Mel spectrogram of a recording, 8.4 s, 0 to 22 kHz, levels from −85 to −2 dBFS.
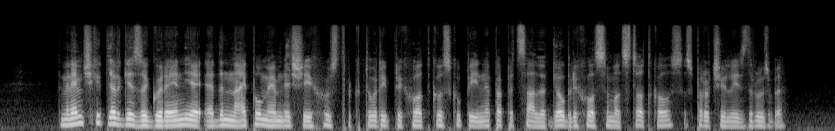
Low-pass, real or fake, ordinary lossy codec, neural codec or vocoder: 10.8 kHz; fake; Opus, 64 kbps; codec, 16 kHz in and 24 kHz out, 0.6 kbps, FocalCodec, streaming, 2048 codes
